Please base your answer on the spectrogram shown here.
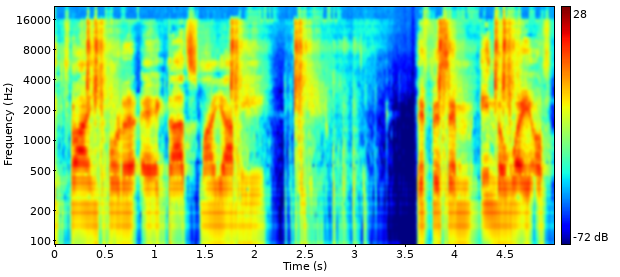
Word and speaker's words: MmIiAaMmIi: forgotten nerds with poxy pandy, x8641, xit, and mammly. Wait, I've been pronouncing that wrong. It's actually Miami. All right. How How haven't I noticed that? But their name is actually pronounced Miami, so I I've been saying it wrong all the time.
